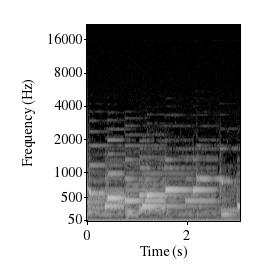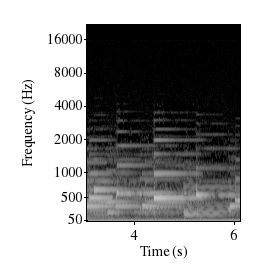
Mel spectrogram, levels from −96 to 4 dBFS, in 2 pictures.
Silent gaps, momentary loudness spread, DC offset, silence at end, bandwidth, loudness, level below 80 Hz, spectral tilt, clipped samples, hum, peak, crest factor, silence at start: none; 10 LU; 1%; 0 s; 3.8 kHz; -30 LUFS; -50 dBFS; -10 dB/octave; under 0.1%; none; -14 dBFS; 16 dB; 0 s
